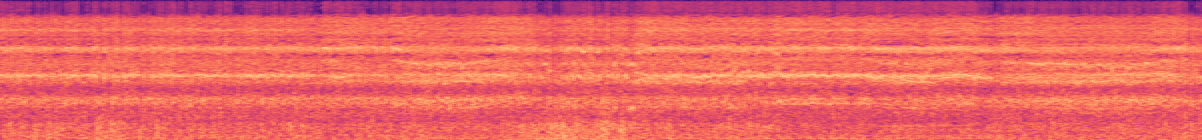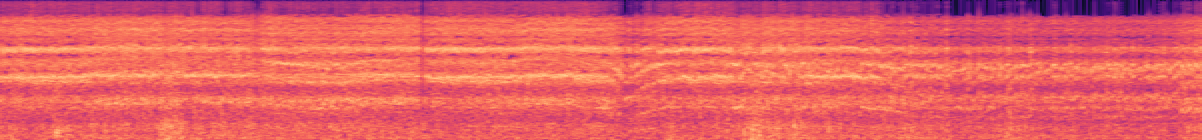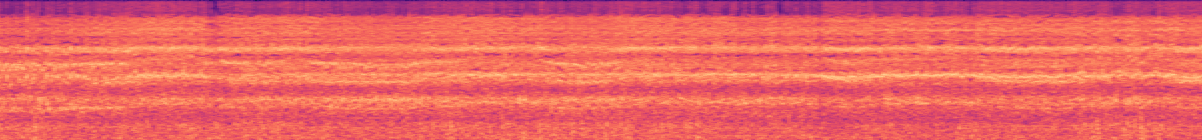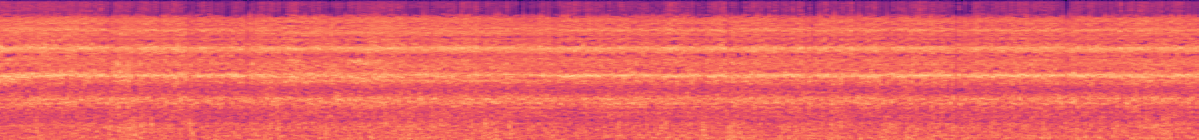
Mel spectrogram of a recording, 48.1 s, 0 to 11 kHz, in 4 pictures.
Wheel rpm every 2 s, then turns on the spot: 230, 230, 220, 220, 220, 210, 220, 220, 220, 190, 160, 120, 190, 220, 220, 230, 230, 220, 230, 230, 230, 230, 230, 230.
none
